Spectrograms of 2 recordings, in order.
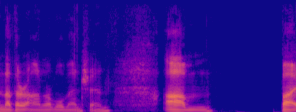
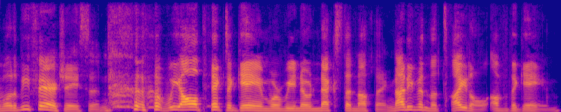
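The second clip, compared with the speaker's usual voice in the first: laughing through it; 3 semitones higher, 8 dB louder than usual. Retold or imitated. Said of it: "being devil's advocate here and being like".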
